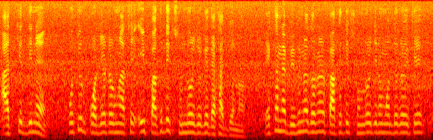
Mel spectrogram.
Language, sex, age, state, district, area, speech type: Bengali, male, 30-45, West Bengal, Jhargram, rural, spontaneous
